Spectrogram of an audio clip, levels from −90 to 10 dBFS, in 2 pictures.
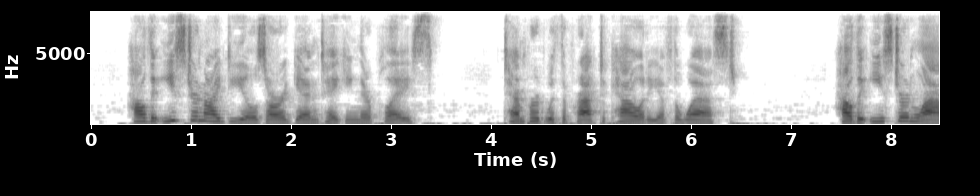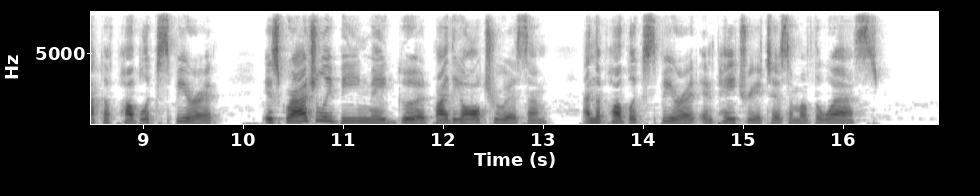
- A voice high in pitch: Yes, high, 195 Hz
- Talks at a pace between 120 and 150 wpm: Yes, average, 145 wpm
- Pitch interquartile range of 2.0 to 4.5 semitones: Yes, average, 3.7 semitones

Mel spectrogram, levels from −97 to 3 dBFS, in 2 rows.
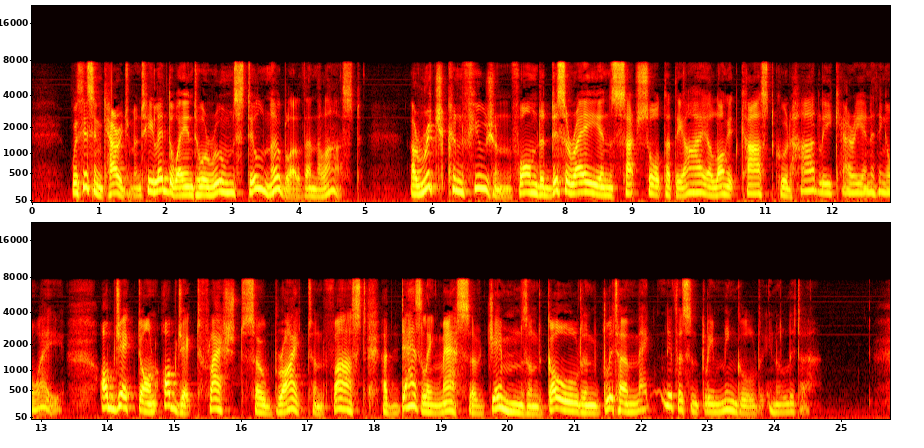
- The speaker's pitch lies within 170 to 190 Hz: No, medium, 140 Hz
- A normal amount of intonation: No, wide, 6.2 semitones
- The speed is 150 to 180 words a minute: No, slow, 135 wpm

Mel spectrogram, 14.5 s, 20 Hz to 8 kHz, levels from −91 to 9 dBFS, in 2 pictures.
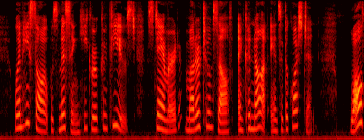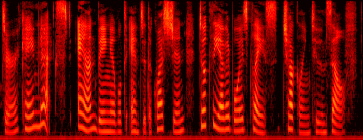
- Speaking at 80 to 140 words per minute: No, average, 155 wpm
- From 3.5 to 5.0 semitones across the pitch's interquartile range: No, wide, 5.5 semitones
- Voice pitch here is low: No, high, 245 Hz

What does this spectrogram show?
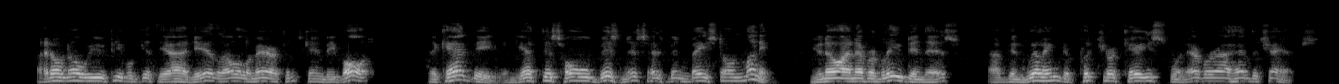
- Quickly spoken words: Yes, fast, 215 wpm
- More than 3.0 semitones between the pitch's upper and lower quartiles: Yes, average, 4.0 semitones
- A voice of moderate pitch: Yes, medium, 150 Hz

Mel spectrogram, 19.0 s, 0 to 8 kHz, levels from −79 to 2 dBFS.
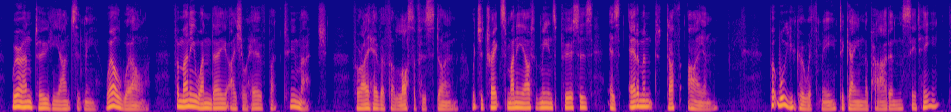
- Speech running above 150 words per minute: No, average, 145 wpm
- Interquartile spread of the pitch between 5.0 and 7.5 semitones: Yes, wide, 5.5 semitones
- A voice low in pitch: Yes, low, 115 Hz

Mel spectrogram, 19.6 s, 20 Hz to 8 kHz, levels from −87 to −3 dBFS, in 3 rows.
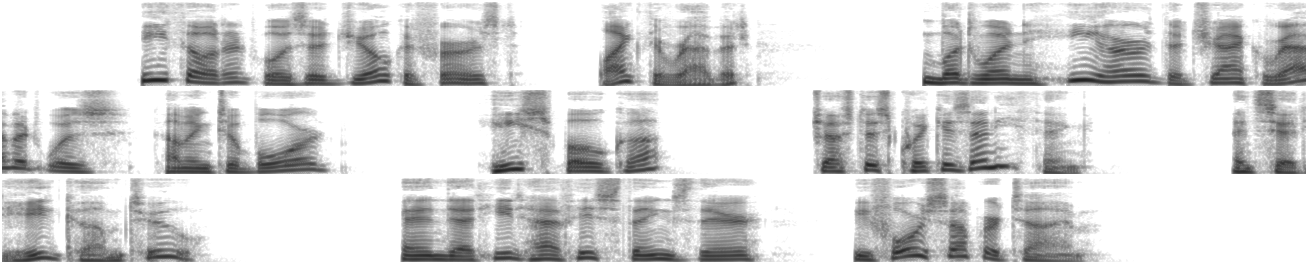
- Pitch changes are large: Yes, wide, 6.8 semitones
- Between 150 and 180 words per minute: No, average, 140 wpm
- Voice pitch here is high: No, medium, 140 Hz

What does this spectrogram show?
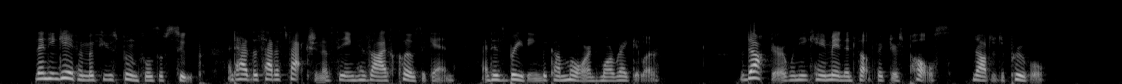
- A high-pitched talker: Yes, high, 205 Hz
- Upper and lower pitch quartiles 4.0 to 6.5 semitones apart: No, average, 3.0 semitones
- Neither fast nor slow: No, fast, 210 wpm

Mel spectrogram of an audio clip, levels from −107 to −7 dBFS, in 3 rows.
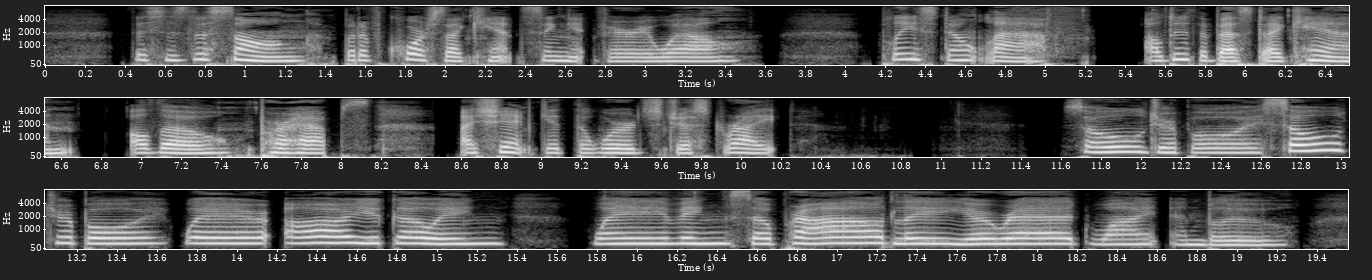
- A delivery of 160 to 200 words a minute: No, average, 145 wpm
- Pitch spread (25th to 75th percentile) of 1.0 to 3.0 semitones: No, average, 4.5 semitones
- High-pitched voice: Yes, very high, 250 Hz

